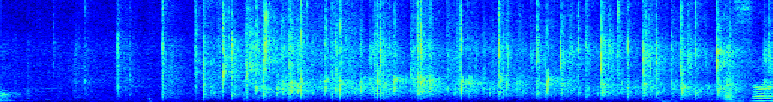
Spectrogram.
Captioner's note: audience applause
